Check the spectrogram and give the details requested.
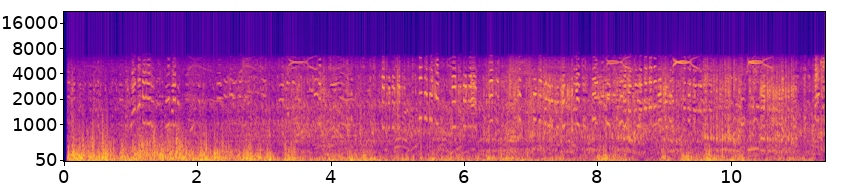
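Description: Australasian gannets fill the air with a dense, harsh chorus of overlapping grating, honking calls over a steady low rumble of wind or surf.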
